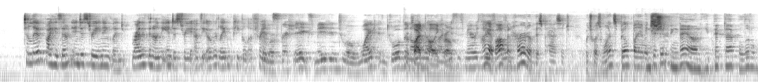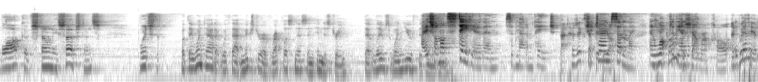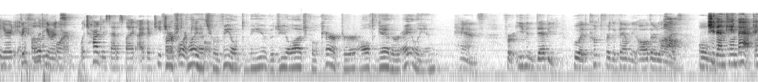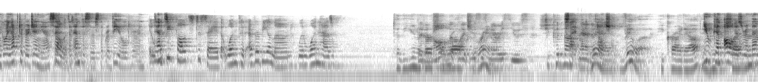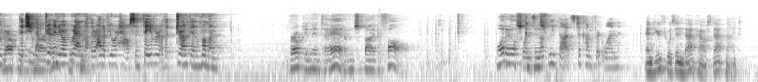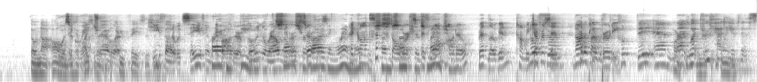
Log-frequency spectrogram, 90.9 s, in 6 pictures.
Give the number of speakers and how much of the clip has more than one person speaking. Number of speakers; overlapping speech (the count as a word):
eight, about 34%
